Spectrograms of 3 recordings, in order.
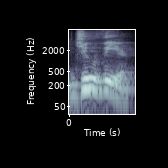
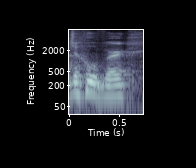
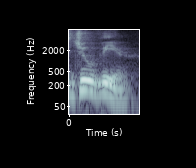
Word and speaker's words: Juvia: said the name flawlessly if you don't know how to say my name that's how you say it Juvia okay it's not Joe Cooper it's not Javier it's not whatever the heck y'all be saying it's juvie R I'm saying let's go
